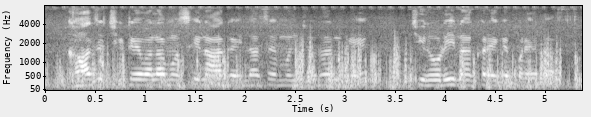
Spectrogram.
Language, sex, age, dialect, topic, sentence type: Bhojpuri, male, 31-35, Northern, agriculture, statement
